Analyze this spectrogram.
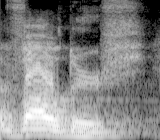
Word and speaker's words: Waldorf: Eh, é uma escola Valdorf, é uma pedagogia alemã, né? Foi criada pelo Rudolf Steiner, eh, um filósofo austríaco. Eh, se escreve W A L D O R F Waldorf.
